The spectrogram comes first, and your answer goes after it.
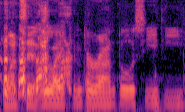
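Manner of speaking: slow mock Toronto slang. Cohost parodying a Toronto podcast intro in Toronto slang. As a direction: ham up the Toronto accent. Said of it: "the Toronto slang version".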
